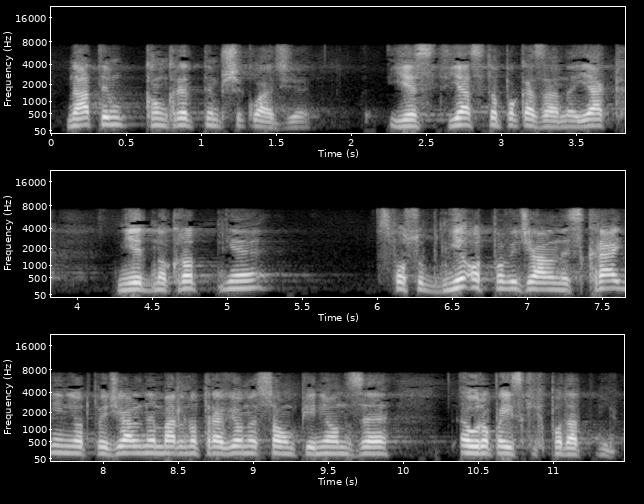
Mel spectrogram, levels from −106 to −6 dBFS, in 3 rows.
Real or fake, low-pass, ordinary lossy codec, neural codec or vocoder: real; 7.2 kHz; none; none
